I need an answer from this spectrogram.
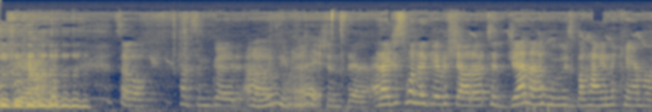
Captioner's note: laughter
